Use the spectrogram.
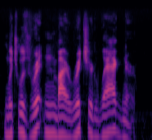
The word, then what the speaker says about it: Wagner: was written by Richard Wagner I know it's pronounced Wagner but it's spelled with a W so I pronounce it Wagner it's like Warner von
